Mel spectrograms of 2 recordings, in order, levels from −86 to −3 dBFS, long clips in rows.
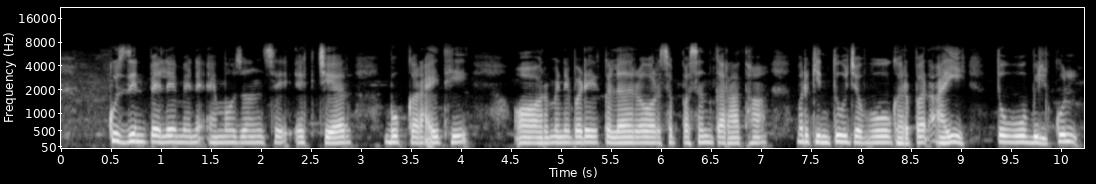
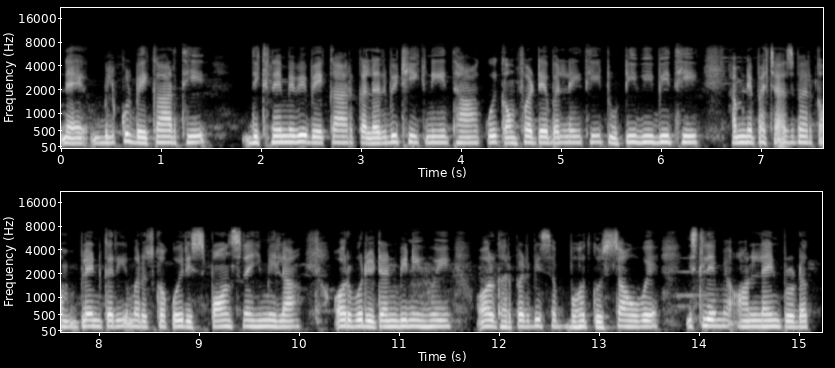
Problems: background sounds at intervals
